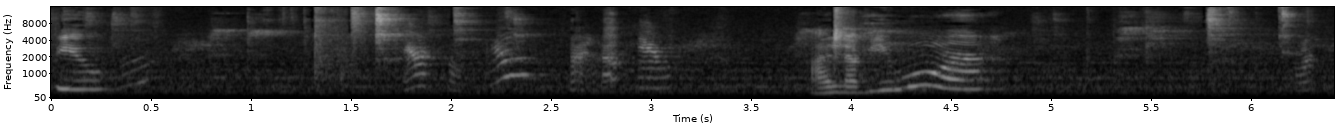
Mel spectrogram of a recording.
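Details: Indian ringneck parakeet, a household pet, talking to its owner: a run of rapid clipped syllables followed by a louder drawn-out, wavering squawk-like word near the end, the woman speaking alongside.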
